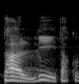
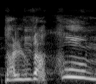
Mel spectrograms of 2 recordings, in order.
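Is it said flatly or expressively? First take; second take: flatly; expressively. First: It is said flatly, without feeling. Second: It is said expressively, like a real command.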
